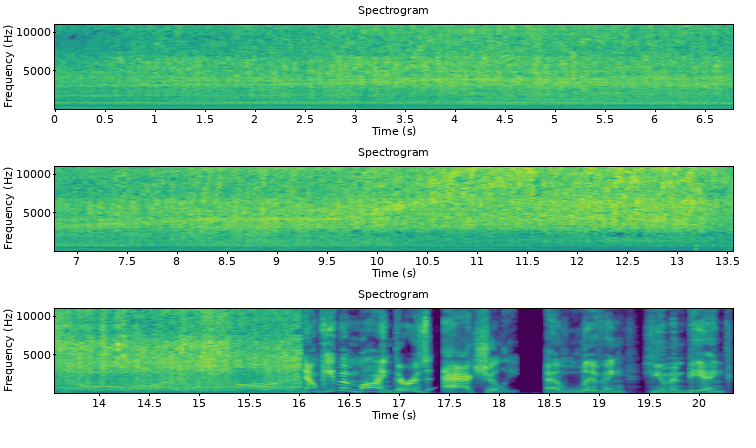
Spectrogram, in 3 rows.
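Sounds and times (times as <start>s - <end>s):
truck engine revving on a riser: 0.0s - 16.1s
speech: 16.6s - 20.3s.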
